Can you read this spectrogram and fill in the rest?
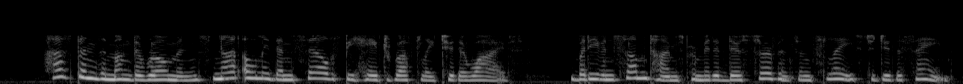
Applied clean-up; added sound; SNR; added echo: none; none; none; none.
